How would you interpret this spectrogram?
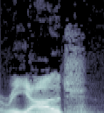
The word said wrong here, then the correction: Riyadh: KSA? – KSA. – R-I-Y-A-D-H. – Riyadh.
